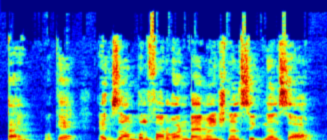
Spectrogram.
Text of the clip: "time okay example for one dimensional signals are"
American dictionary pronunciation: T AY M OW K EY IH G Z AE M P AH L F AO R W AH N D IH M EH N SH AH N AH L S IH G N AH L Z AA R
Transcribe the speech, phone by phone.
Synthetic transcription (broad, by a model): T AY M OW K EY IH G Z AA M P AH L F AO R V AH N D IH M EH N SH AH N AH L S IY G N AH L S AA R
